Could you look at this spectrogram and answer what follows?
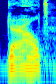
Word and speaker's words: Geralt: Geralt.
